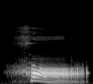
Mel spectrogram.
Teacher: 吼就是像华语的第四声，这样降下来，很快的高降声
